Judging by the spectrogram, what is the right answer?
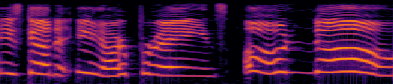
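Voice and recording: A woman shouting in a put-on character voice, extremely high in pitch, bright and sharp in tone, slow, with ordinary pitch variation.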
